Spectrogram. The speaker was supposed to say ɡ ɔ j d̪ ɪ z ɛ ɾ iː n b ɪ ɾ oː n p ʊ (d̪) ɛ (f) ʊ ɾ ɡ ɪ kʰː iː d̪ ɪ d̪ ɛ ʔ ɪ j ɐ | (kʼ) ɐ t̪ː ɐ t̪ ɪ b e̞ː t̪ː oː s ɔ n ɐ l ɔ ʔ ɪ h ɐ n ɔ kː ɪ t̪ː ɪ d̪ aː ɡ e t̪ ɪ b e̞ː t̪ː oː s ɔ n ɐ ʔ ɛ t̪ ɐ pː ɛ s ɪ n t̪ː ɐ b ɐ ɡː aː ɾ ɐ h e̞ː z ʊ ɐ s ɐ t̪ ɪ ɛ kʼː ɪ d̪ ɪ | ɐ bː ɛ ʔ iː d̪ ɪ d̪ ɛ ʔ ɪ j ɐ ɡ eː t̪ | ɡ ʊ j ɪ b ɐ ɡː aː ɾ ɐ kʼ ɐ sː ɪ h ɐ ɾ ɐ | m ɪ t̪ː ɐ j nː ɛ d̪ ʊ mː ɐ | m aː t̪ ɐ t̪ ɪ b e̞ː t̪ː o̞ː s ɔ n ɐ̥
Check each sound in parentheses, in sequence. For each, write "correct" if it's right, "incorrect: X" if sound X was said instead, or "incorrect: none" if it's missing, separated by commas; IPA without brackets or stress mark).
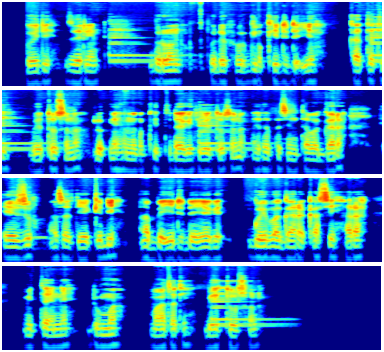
correct, correct, incorrect: k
